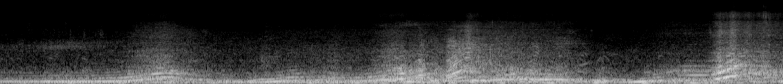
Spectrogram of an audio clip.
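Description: Sports cars, a Porsche GT3 RS and a Lamborghini Gallardo among them, roll out one after another at a car gathering, engines revving in several rising sweeps over a steady low rumble, fairly close.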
